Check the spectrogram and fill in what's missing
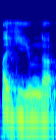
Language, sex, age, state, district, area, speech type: Manipuri, male, 30-45, Manipur, Bishnupur, rural, spontaneous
